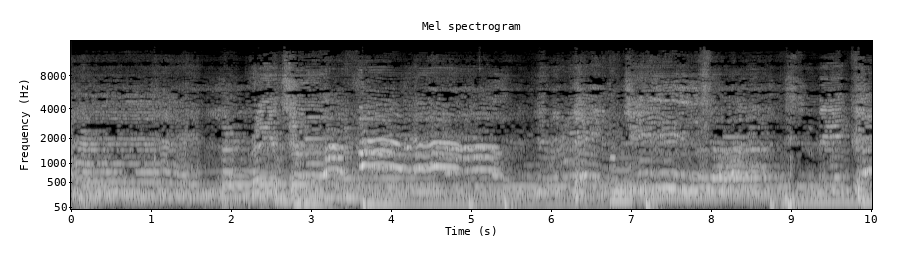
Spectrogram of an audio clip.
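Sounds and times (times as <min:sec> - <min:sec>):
group singing gospel song: 0:00.0 - 0:10.0
drum beats: 0:03.6 - 0:04.1, 0:04.8 - 0:07.7, 0:08.7 - 0:10.0.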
